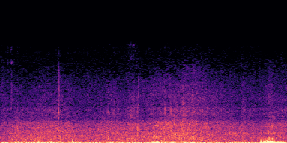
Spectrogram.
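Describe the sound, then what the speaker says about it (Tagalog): Steady wash of wind and water with a low engine-like rumble, as a boat moves nearby on open water off Aguirangan Island, Camarines Sur; no voices. "andito na yung bangka na magsusundo sa akin"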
